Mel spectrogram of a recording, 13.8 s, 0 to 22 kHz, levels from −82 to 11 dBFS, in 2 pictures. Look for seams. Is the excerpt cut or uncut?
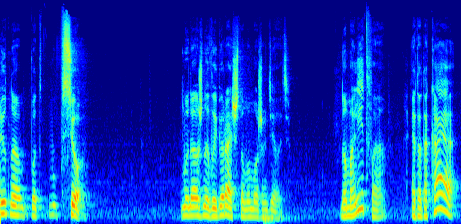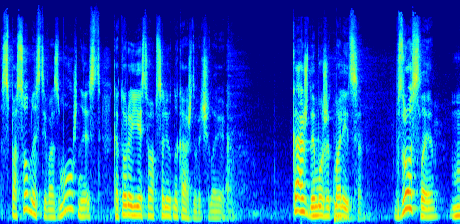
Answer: uncut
